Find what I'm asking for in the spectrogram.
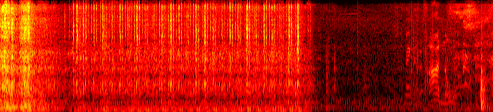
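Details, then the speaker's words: CUCV squarebody Chevy diesel truck running with a heavy, regular knock near three per second that follows the revs, then shutting down. The owner first thought flywheel, now suspects a rod about to come out of the side of the block. "why when it started making that noise I thought maybe it was a flywheel when it didn't move it's making a very odd noise I mean it's probably not really that odd it's probably got a rod getting ready to come out of the side of the block"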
